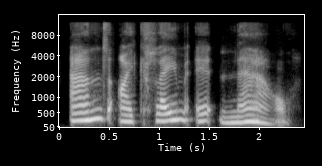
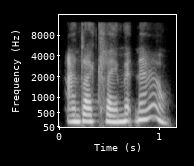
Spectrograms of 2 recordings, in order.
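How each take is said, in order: First: Slow, deliberate affirmation, word by word; emphatic affirmation. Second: Said in the usual way. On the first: Shown as a demonstration. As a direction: draw out each word with conviction. Repeats affirmation slowly for emphasis.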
